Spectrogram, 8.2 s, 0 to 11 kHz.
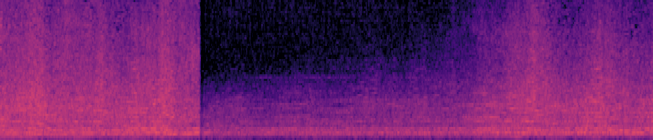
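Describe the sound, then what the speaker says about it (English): Formula 1 race cars roll around a formation lap in the F1 22 racing game, a continuous loud engine drone that cuts to a quieter car sound partway through and then swells again. "The formation lap is underway"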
